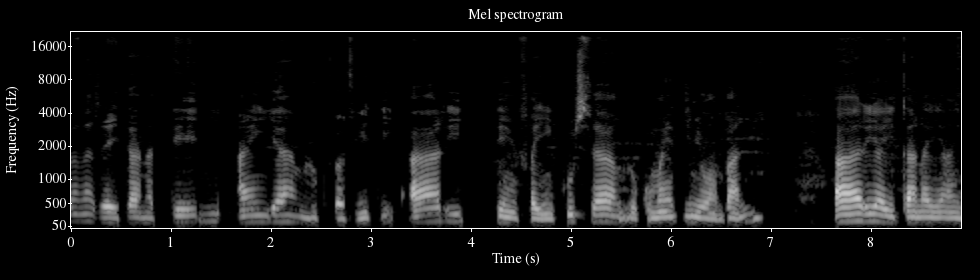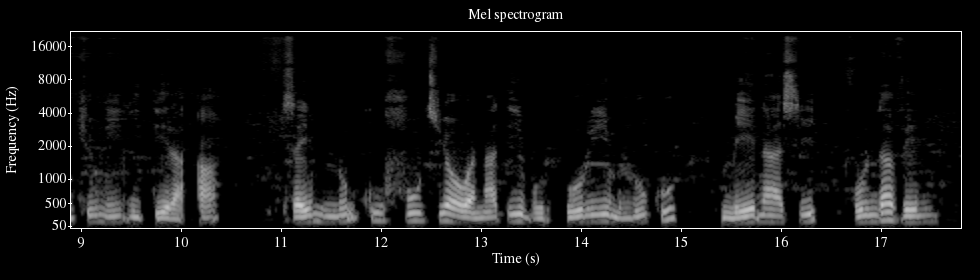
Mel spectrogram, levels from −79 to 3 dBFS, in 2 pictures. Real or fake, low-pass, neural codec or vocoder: real; 19.8 kHz; none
